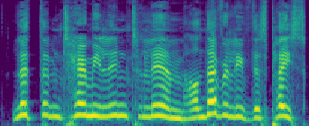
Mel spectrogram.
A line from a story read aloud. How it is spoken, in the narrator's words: cried I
